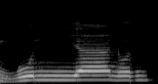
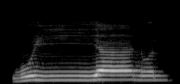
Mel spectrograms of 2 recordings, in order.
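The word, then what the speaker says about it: بنيان: Ada lagi bunyanun, nggak boleh bacanya buyanun, tapi bun, karena 1 kalimat atau 1 kata atau 1 arti gitu ya.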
